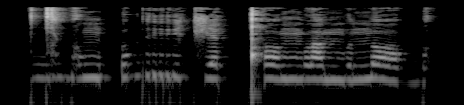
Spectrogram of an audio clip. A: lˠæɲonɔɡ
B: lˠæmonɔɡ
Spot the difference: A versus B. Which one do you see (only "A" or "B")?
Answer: B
